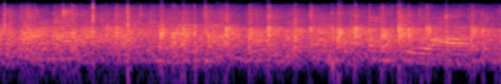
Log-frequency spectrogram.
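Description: Audience applause fills a city council meeting in Columbus, Georgia, a steady dense clapping from a crowd that carries evenly through the whole stretch, with a few brief voices mixed in.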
